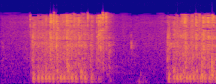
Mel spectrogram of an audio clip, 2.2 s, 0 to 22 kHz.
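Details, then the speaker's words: Limex Expert BT 524ba two-stroke brush cutter after starter ratchet replacement and cleaned spark plug: two short buzzy bursts as it catches and revs briefly, starting and running properly; to idle 5–10 minutes to bed in ratchet and starter. "Bây giờ cần thiết cho motokosa nhàn rỗi một thời gian. Có lẽ năm đến mười phút để mài trong các bộ phận ratchet và khởi đầu."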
